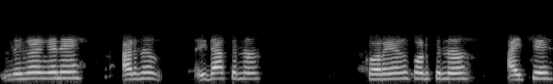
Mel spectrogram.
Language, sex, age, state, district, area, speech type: Malayalam, female, 18-30, Kerala, Kasaragod, rural, conversation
